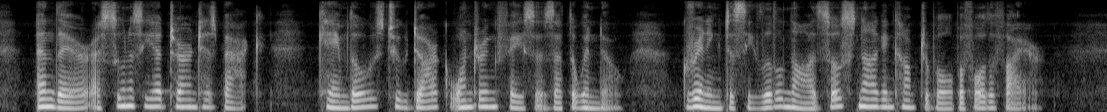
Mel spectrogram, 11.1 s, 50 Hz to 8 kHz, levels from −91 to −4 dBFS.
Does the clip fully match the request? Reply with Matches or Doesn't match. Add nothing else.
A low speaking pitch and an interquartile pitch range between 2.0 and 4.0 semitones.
Doesn't match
